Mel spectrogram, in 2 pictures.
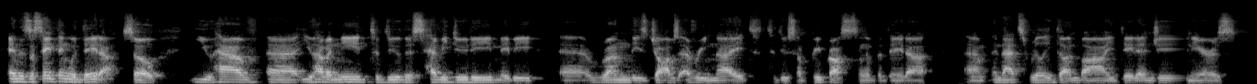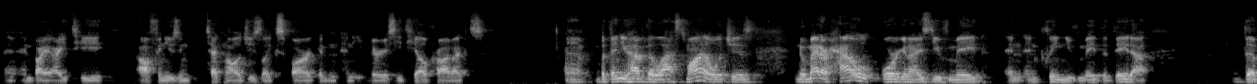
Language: English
